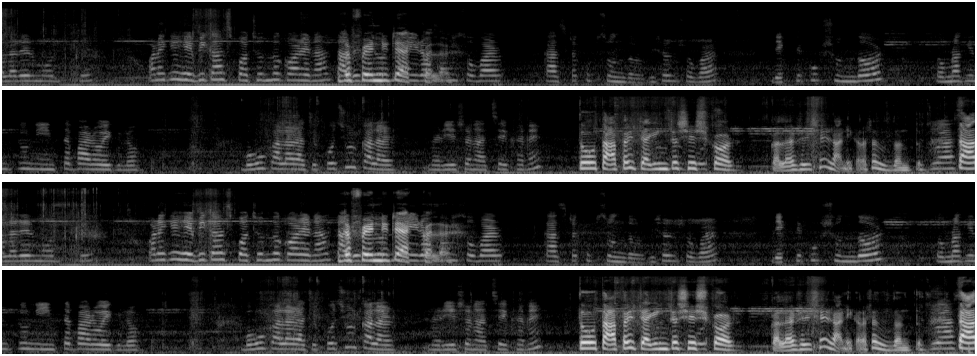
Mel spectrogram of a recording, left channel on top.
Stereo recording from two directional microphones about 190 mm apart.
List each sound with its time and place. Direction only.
0.0 s a sound: 10° left (ahead or behind)
1.5 s a woman's voice: 20° left (ahead or behind)
3.4 s a woman's voice: 10° right (ahead or behind)
4.6 s a woman's voice: 20° left (ahead or behind)
9.5 s a woman's voice: 20° left (ahead or behind)
12.4 s speech: 10° left (ahead or behind)
14.4 s a woman's voice: 25° left (ahead or behind)
15.4 s speech: centre (ahead or behind)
